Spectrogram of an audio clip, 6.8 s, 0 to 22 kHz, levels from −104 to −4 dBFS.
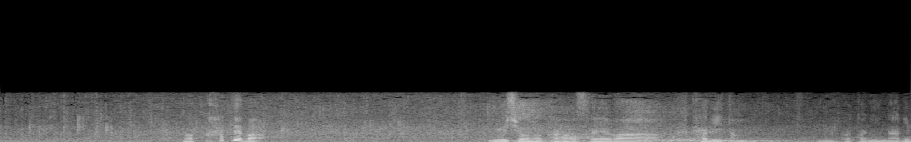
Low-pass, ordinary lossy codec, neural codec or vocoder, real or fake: none; none; none; real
